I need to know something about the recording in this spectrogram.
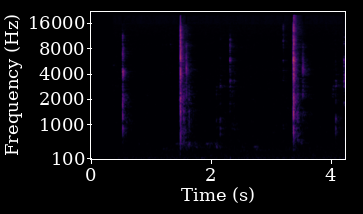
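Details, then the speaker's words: Samsung Galaxy Z Flip 6, about eight months old, hinge/screen heard as the phone folds open in a quiet room; scattered sharp crackles and clicks, sometimes worse, especially after sitting overnight; cause unclear. "as you can hear there is quite a bit of crackling noise which sometimes is worse sometimes isn't that bad"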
